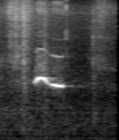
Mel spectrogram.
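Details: A pet brown-headed parrot playing on a desk indoors gives a single clear two-part whistle, the first note slightly higher and then dropping into a steady tone, with faint room noise around it.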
